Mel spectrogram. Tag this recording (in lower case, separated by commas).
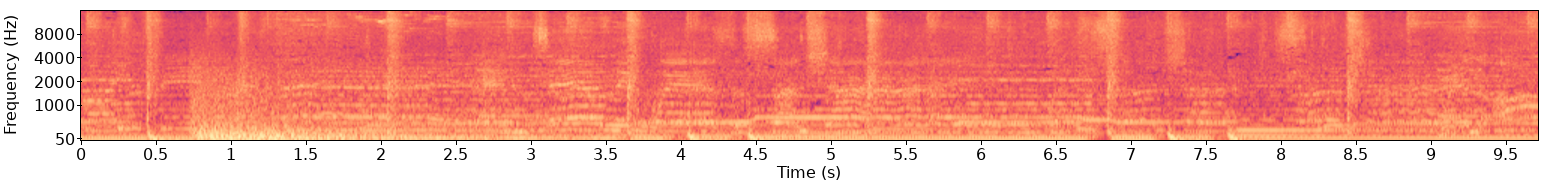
music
